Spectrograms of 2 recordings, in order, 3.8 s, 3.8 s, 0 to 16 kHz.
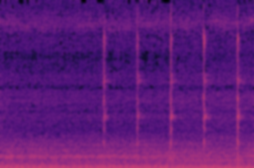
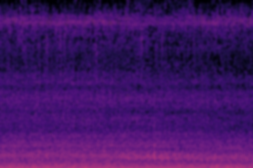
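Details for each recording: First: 2003 Chevy Trailblazer LTZ with sharp, steady ticks about twice a second at low idle, said to be the fan clutch. Still ticking after fan clutch replacement; owner believes the PCM needs reprogramming. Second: 2003 Chevy Trailblazer LTZ at warm idle after PCM replacement: steady, even idle with a low hum, no more fan-clutch ticking; idle now about 625–650 rpm instead of 600; normal idle.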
